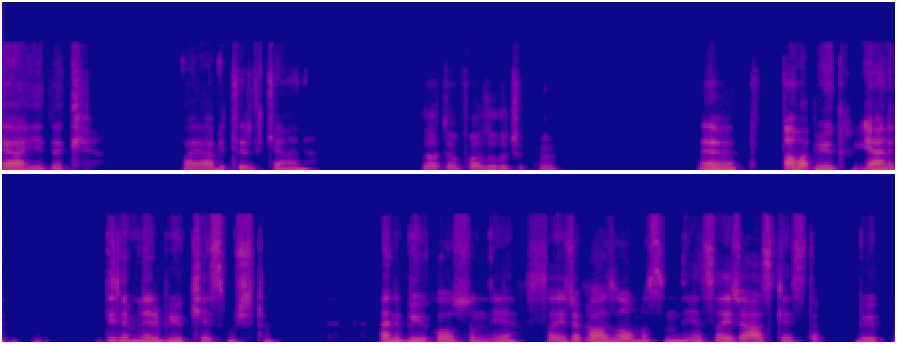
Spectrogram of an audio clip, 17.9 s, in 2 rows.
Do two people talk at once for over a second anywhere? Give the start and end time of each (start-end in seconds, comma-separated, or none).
none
